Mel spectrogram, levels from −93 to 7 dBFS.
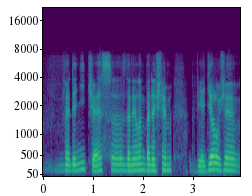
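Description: Speech over an AMR-WB (HD Voice) link with an AMR rate drop from 2.31 s to 3.64 s. The bandwidth holds and nothing drops out, but the sound turns rough and raspy, consistent with the codec stepping down from about 23.85 to 6.6 kbit/s to protect a weak radio link.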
